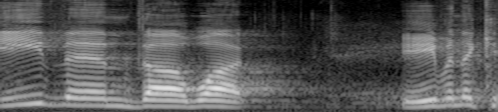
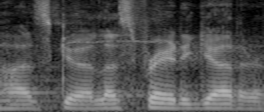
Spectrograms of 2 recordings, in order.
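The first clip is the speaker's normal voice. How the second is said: plain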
